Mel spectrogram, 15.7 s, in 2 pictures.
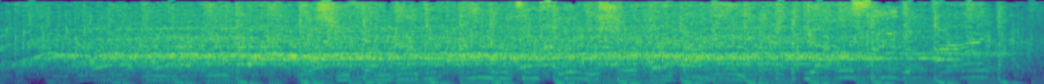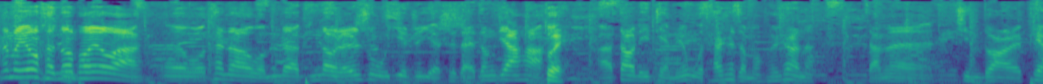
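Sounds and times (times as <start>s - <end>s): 
applause: 0.0s - 8.3s
speech: 2.5s - 15.6s.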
